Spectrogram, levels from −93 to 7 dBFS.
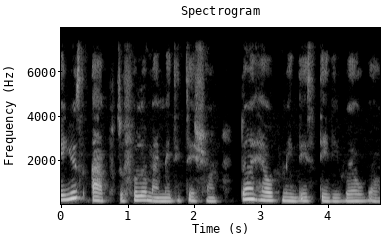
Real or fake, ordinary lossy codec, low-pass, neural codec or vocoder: real; none; 7.2 kHz; none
